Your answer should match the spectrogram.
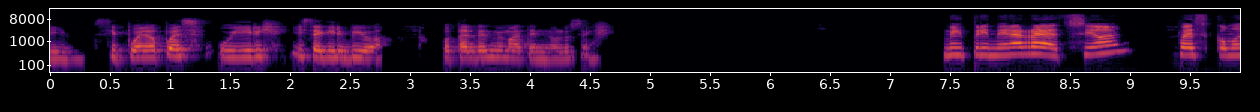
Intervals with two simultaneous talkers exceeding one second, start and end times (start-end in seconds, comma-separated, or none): none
